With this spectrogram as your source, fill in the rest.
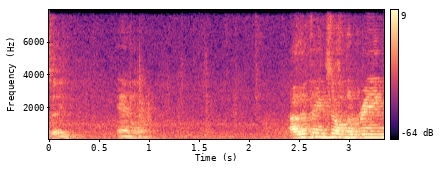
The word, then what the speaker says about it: aniline: You might call it aniline, but it's pronounced aniline.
